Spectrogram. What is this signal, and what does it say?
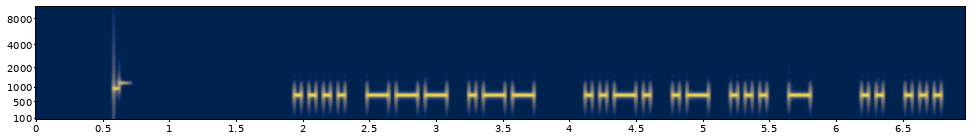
Morse code, heard as a keyed tone, about 22 wpm, 700 Hz. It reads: HOW FAST IS
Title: Sentences from Top 1000 Words - Review Part 4 - 22wpm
